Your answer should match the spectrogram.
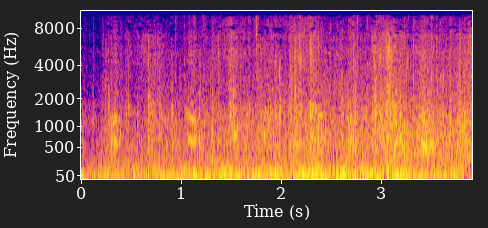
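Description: A worn-out, run-down bicycle is ridden along, giving a steady rattling clatter of loose parts with irregular knocks and creaks over continuous rolling noise.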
